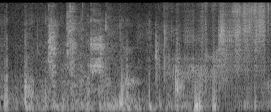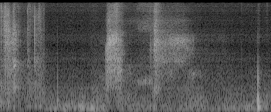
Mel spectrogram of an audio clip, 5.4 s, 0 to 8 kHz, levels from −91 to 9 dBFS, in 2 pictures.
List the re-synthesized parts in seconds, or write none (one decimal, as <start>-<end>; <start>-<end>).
1.7-5.4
